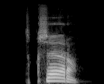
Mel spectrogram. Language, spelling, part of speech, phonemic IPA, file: Moroccan Arabic, تقشيرة, noun, /taq.ʃiː.ra/, LL-Q56426 (ary)-تقشيرة.wav
- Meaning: sock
